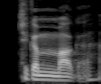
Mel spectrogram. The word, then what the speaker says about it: Chickamauga: Yeah, and he had a possible sighting of green eyes from the Chickamauga, I think, according to the YouTube video I just watched to learn how to pronounce it.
